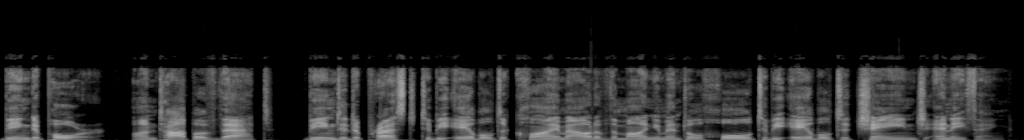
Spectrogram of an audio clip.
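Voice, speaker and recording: Smooth, dry-voiced male post reader. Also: on the high side, normal speed, hardly any pauses, no echo. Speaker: narrator reading forum posts. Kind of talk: scripted narration.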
